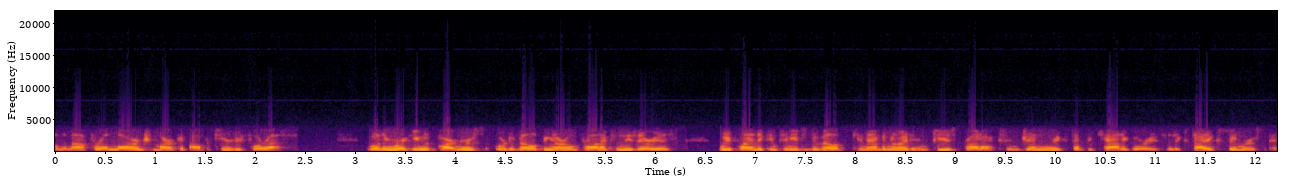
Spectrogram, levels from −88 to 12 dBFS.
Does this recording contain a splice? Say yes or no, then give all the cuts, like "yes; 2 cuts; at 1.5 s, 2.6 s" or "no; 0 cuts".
no; 0 cuts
